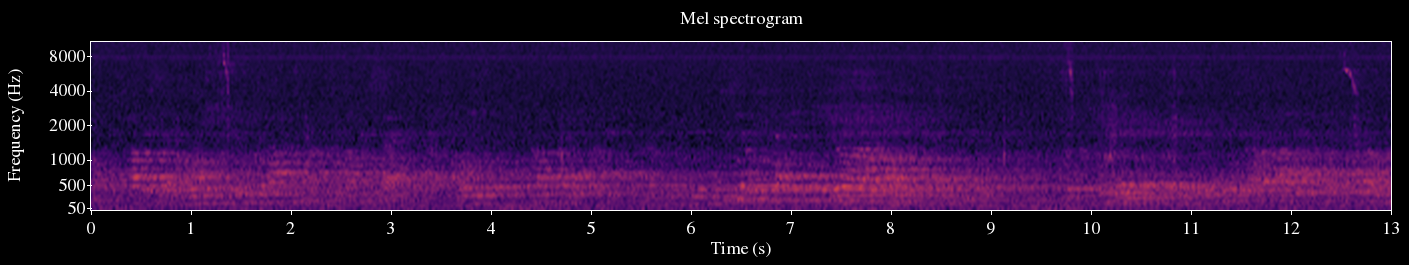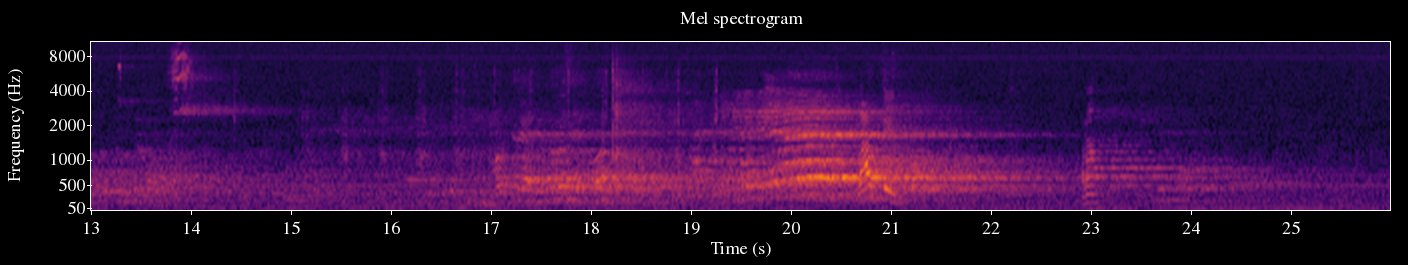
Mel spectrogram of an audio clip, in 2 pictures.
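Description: Men and children chatter and call out in a large echoing hall.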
